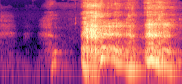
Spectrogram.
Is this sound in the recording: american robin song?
no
